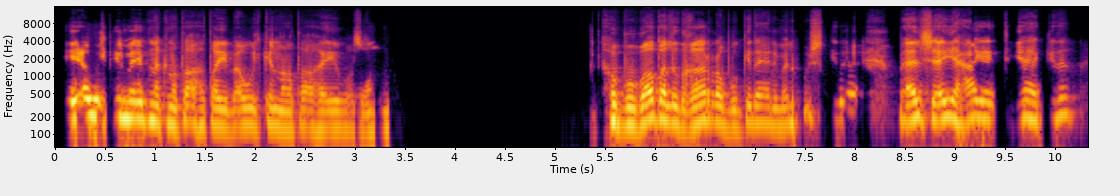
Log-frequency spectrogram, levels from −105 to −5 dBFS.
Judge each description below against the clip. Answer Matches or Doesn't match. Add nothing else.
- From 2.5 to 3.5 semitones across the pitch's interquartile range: Doesn't match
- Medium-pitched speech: Matches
